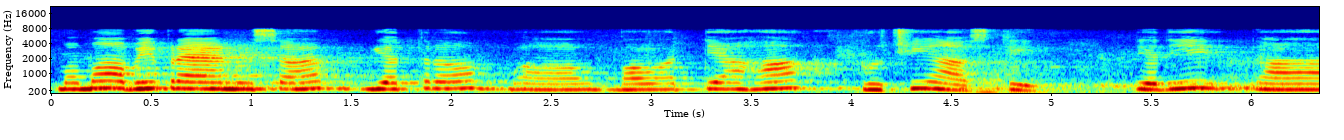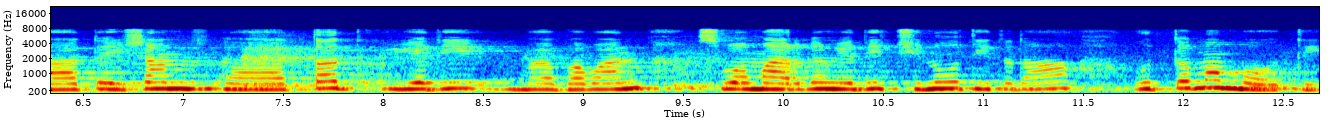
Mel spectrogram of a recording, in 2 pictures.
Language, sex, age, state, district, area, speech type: Sanskrit, female, 30-45, Maharashtra, Nagpur, urban, spontaneous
